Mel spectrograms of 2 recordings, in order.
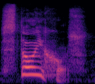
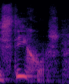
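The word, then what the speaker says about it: στοίχος: And I have, in ancient Greek, stoichos. It would be stichos with the modern pronunciation.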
